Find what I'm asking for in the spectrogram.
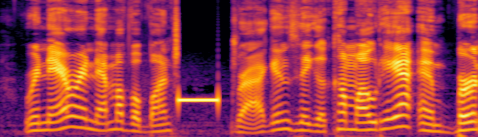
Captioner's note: beep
